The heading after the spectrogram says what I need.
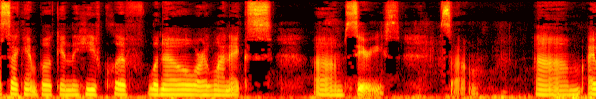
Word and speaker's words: Lennox: After I finished that, I started the Heathcliff Leno or Lennox mystery novels. I would have normally pronounced it Heathcliff Leno, but the narrator is reading it, and every time they say his name, it's Lennox. So I don't know if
